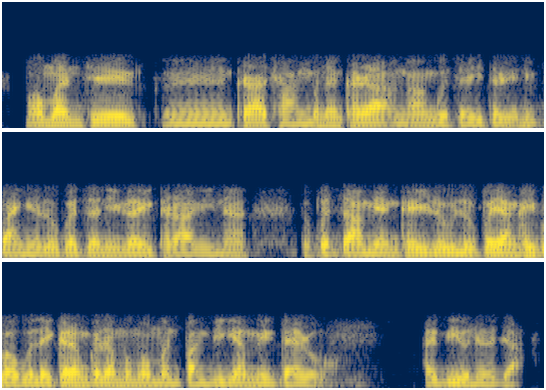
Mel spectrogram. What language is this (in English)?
Manipuri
